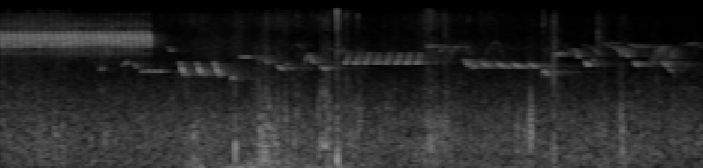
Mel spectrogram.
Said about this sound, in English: Seems more like a cicada, though. Up a tree. And it's non-stop.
